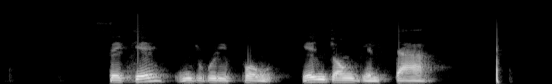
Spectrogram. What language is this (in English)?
Mbum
